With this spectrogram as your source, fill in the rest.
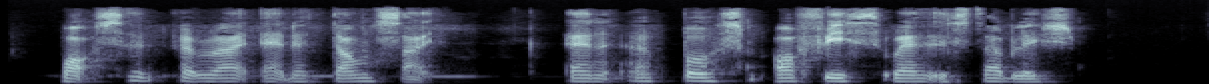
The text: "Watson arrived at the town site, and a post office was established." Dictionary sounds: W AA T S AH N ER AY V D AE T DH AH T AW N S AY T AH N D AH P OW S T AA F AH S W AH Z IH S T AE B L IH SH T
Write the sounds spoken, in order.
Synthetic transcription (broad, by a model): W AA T S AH N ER AY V EH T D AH T AW N S AY T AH N AH P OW S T AA F AH S W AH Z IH S T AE B L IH SH T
